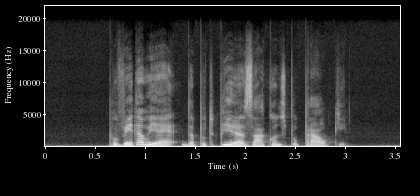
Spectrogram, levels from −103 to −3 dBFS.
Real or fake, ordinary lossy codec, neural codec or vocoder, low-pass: fake; none; codec, 44.1 kHz, 7.8 kbps, Pupu-Codec; 19.8 kHz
